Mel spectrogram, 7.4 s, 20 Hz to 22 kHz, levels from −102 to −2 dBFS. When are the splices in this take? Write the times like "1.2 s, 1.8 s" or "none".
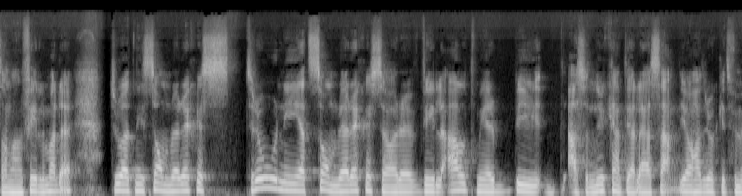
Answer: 5.7 s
